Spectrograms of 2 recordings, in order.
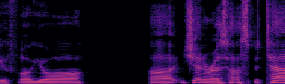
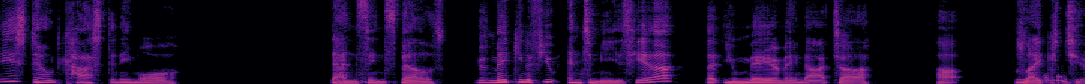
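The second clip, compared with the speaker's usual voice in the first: spoken very close, right into the ear; 3 semitones lower than usual. A character comes up to the listener's ear, speaking close into your ear. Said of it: "he kind of comes up to your ear".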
